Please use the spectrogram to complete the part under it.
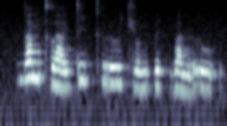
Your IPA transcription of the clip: d a˥˩ ŋ kʰ l a˩˦ j t i˦˥ ʔ kʰ r ɯː˧ t͡ɕ o˩˦ n p e˨˩ k̚ b a˨˩ n r u˨˩ ʔ

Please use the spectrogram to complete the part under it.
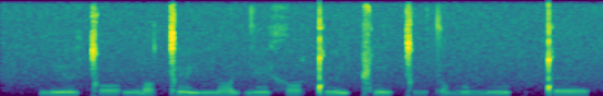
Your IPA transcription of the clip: lʲ œ̃ ǀ ɔ ŋ͡m ɒ ǀ æ̃ lʲ n ɒ lʲ d æ̃ x ɒ ǃ œ̃ lʲ ǁ ũ lʲ ǀ ɯ d ɒ m ɔ̃ m õ | ǃ œ

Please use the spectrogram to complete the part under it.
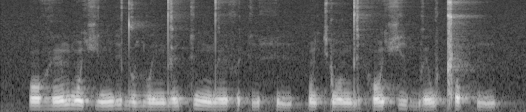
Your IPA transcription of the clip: ɔ̃ ɦ ẽ b ɔ̃ ç i ŋ i d o ʎ o i̯ n d e i̯ k i ŋ n d ẽ i̯ θ e k i h i | õ c ɡ ɔ̃ n d i h ɔ̃ ç i b e w ǁ o k i

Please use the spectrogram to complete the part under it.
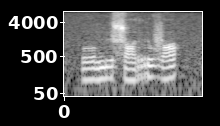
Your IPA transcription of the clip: o ŋ ɨ ɬ ɒ r u v ɒ

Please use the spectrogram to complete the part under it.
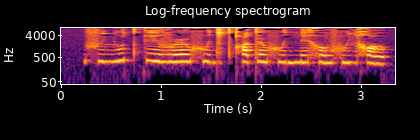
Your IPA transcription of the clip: f i ʎ u t k e v ə˞ xʷ i d o t qʰ u t ə˞ xʷ i d n e x o v xʷ i ʎ χ o

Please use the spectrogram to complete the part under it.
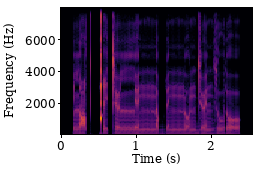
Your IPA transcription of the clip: l ø tˤ ǃ i t ø lː ɪ nː ɐ b ɾ ɪ nː o n d ø n z u ɾ o

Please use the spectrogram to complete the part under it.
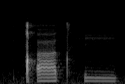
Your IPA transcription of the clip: ǃʼ a t h i

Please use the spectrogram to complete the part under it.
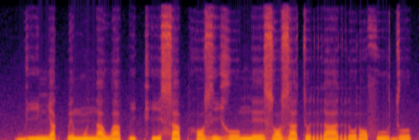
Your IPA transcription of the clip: b iː˨ ɲ a˨ k͡p ɪ˦˨ m ũ˨ n a˨ w a˨ p i˨ kʰ i˦ s a˦ pʰ ɔ˨ z i˨ ɣ oː˨ ŋ eː˨ z ɔ˦ z a˨ t ʊ˦ r aː˨ r o˨ ɾ ɔ˦ f uː˦ d ʊ˦

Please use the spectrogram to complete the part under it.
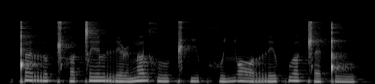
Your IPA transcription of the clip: ǃ ə˦ r ʊ˧ ǁʰ ʌ˧ ǀ ɪː˧ l r ɪː˨ ɭ n ʌ˦ l x uː˨ ǁʰ iː˨ kʷ xʷ ɪ˨ ʎ ɔː˦˨ r ɪː˨˦ kʷ ʌː˦ ǁ ɛ˨ ǃ u˨

